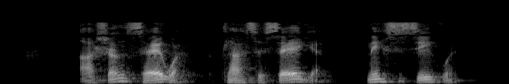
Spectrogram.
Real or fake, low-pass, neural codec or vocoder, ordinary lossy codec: real; 7.2 kHz; none; MP3, 32 kbps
